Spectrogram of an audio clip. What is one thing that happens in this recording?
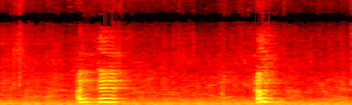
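A young man shouts loud, drawn-out marching commands outdoors.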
